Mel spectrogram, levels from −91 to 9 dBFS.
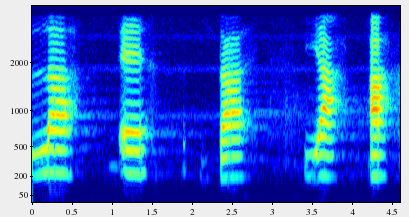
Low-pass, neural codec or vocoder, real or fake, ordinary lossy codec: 3.6 kHz; vocoder, 44.1 kHz, 80 mel bands, Vocos; fake; none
